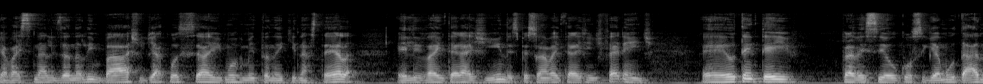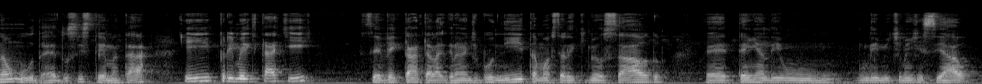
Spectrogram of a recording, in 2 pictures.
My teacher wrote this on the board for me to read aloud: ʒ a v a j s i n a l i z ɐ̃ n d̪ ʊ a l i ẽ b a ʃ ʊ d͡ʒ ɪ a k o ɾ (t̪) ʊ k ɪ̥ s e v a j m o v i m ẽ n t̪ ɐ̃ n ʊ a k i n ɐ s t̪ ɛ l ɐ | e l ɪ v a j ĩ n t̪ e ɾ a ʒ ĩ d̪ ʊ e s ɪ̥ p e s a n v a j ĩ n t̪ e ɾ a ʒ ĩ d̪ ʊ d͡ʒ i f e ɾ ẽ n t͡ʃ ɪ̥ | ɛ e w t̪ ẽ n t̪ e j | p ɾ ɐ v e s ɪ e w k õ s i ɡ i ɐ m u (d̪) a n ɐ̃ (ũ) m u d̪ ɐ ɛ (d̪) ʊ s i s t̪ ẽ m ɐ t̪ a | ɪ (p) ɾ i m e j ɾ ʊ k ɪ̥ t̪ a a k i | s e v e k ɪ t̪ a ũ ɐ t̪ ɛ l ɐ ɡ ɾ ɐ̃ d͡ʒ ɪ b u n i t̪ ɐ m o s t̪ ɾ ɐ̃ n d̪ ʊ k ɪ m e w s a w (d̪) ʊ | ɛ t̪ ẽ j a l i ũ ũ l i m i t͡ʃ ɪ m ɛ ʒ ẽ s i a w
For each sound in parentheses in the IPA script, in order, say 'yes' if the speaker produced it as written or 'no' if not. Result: no, yes, no, yes, yes, yes

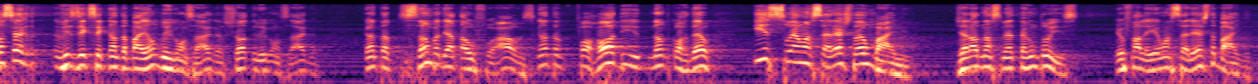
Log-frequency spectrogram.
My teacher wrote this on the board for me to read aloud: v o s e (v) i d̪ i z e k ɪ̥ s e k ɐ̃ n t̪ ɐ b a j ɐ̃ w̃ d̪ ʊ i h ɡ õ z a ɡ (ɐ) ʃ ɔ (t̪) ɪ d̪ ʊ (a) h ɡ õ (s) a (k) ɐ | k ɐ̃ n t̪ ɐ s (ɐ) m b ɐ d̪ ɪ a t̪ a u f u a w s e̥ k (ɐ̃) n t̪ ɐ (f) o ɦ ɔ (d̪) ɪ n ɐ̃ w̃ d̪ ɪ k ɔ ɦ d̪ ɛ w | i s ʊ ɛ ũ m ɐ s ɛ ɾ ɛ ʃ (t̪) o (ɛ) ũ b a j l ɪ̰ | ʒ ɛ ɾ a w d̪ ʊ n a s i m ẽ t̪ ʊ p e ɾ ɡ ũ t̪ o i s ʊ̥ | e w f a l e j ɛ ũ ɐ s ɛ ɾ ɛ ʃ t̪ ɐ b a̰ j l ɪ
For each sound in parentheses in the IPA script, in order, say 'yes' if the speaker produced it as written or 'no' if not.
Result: yes, yes, yes, no, no, no, no, yes, yes, yes, yes, yes

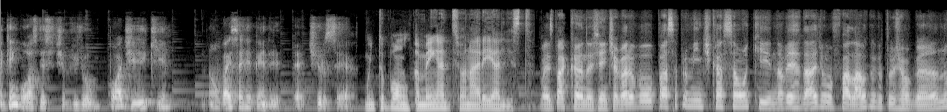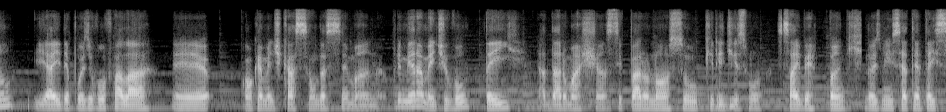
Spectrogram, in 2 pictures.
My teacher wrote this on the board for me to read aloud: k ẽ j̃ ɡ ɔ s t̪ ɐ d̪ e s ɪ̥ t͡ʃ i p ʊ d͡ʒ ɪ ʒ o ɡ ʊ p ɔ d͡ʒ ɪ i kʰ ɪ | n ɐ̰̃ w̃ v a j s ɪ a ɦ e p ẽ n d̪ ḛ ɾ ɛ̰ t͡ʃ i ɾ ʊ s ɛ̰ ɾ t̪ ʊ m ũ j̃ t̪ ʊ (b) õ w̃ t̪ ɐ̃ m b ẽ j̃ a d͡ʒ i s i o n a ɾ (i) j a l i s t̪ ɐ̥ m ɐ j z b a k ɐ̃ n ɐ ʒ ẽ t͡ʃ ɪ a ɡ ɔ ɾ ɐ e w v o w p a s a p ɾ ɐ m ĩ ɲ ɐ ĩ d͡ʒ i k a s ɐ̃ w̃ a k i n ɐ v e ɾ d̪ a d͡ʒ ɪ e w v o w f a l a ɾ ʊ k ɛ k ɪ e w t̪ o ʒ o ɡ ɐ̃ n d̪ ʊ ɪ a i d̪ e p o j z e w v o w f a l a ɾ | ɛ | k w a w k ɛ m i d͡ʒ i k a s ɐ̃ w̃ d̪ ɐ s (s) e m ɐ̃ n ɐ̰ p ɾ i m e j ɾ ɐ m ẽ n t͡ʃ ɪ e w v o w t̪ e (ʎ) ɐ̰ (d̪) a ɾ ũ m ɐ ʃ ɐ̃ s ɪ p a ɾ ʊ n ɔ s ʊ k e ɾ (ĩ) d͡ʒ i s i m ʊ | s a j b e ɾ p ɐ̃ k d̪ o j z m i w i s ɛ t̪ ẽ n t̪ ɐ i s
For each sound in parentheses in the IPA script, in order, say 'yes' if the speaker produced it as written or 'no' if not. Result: yes, no, yes, no, yes, no

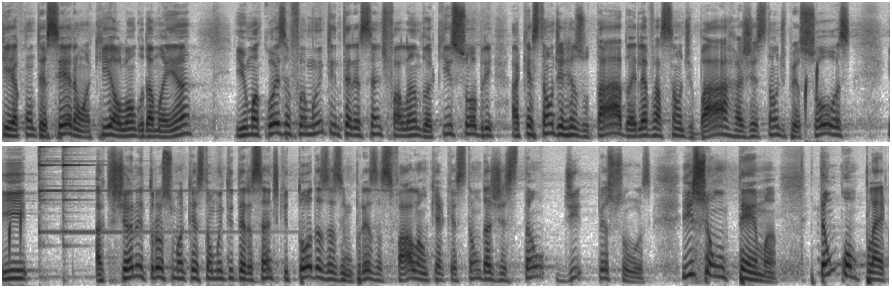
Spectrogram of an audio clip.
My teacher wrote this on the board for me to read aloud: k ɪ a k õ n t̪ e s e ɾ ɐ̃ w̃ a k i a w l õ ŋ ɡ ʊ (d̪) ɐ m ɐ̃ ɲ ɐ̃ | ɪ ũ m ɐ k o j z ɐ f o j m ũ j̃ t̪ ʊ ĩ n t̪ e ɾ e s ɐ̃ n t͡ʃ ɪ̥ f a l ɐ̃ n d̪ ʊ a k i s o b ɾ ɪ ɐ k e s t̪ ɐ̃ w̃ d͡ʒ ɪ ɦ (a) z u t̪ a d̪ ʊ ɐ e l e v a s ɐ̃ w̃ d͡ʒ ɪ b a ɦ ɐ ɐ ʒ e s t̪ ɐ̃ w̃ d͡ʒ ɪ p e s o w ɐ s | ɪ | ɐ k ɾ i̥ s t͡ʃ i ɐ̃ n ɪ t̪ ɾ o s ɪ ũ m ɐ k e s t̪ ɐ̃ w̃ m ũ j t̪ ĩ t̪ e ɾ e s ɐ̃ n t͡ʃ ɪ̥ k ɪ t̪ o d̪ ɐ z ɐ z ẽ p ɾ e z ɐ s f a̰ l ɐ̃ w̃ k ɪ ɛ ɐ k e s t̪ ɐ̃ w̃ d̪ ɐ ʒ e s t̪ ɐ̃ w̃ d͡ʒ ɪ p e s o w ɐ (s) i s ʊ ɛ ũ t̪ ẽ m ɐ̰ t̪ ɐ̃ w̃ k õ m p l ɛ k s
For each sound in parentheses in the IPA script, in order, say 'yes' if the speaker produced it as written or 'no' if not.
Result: yes, no, yes

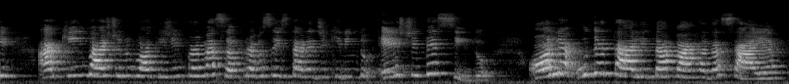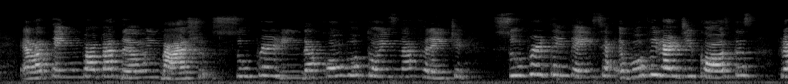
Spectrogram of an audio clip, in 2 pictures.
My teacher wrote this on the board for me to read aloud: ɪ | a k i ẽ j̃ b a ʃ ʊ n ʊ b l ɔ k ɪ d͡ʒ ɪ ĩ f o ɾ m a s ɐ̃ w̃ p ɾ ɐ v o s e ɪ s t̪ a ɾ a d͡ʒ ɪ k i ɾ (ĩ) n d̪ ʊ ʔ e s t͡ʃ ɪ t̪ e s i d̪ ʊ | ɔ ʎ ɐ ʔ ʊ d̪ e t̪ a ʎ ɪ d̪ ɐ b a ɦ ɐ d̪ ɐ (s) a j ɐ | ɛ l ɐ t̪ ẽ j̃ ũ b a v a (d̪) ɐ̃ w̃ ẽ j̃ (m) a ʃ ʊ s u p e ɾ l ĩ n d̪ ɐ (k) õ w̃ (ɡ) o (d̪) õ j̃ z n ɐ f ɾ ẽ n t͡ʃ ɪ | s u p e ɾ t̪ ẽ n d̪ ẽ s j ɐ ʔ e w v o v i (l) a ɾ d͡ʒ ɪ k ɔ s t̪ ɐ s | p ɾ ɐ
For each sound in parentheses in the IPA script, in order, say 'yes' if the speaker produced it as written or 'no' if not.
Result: yes, yes, yes, no, yes, no, no, no

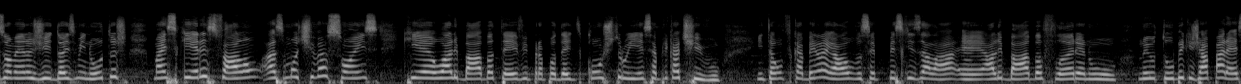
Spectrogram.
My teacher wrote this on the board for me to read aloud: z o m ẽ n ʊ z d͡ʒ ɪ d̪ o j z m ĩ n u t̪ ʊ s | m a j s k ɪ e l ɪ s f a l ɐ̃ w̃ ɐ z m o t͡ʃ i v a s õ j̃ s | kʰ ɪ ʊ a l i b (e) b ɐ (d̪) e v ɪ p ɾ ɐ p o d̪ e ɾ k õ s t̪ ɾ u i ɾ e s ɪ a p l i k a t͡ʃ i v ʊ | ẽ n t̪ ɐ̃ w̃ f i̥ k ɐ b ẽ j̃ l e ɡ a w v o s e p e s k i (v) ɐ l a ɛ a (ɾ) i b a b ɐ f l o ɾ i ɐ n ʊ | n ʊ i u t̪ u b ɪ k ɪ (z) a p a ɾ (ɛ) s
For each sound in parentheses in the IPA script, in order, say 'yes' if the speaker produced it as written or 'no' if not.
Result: no, no, no, no, no, yes

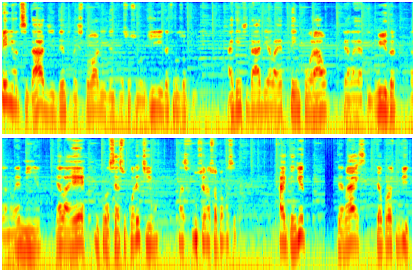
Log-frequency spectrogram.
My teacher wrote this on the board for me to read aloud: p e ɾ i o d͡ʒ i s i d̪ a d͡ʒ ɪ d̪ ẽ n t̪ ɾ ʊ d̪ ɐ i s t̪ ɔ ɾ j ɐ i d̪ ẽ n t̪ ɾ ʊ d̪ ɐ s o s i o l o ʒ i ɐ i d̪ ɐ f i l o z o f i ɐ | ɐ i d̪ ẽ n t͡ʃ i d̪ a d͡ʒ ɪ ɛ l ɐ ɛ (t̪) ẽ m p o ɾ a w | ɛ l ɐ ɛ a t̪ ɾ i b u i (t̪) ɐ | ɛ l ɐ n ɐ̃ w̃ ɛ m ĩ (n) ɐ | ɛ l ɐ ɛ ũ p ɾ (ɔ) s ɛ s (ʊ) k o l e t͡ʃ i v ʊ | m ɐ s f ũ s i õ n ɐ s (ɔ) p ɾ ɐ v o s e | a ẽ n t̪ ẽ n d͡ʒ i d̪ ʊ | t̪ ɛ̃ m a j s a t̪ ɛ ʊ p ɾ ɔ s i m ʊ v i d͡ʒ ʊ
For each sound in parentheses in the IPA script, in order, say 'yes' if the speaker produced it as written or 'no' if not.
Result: yes, no, no, no, yes, yes

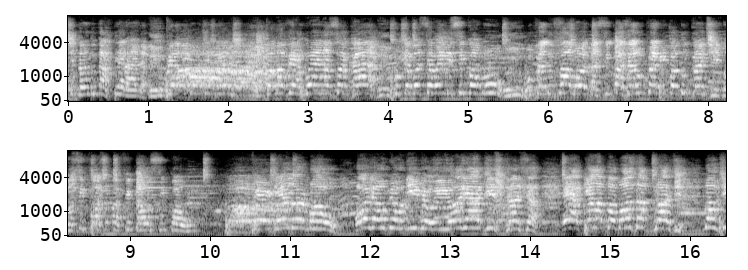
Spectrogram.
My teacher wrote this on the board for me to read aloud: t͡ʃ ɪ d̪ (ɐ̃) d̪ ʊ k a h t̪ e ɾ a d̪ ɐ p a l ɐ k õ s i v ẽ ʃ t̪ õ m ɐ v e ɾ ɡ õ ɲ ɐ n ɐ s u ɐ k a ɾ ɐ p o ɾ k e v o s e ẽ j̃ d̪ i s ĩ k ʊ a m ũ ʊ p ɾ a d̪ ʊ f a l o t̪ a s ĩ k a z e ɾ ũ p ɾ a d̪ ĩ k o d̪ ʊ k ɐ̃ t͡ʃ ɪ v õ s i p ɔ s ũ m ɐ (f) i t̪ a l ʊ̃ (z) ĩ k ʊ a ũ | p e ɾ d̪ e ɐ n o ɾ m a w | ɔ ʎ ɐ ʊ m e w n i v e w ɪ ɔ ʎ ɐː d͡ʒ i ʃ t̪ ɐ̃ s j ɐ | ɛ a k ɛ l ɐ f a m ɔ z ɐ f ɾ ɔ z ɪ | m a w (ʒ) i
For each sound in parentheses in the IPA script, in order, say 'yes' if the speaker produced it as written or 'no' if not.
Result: yes, yes, no, no

